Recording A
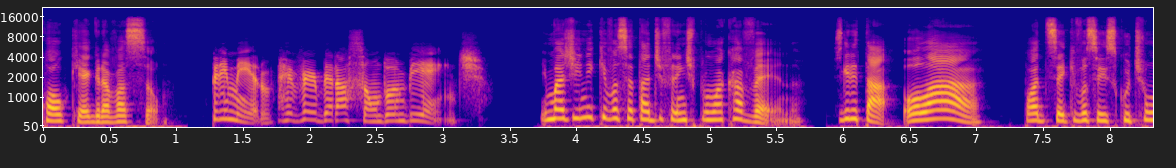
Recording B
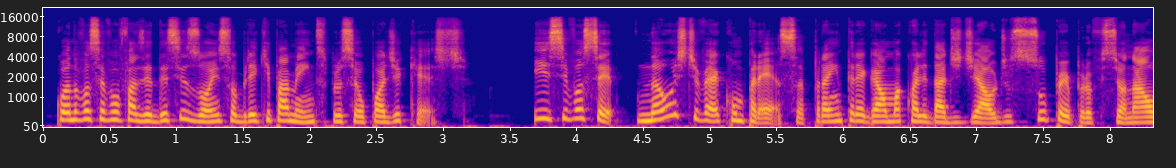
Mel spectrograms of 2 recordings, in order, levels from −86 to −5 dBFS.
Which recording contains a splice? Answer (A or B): A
